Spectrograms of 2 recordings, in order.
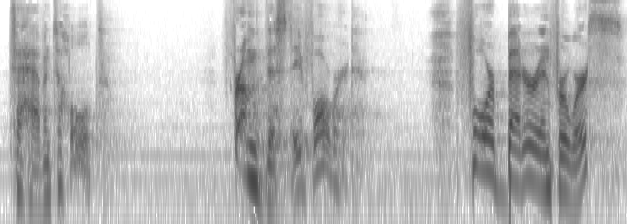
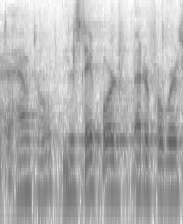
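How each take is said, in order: First: Measured vows, phrase by phrase; wedding officiant. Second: Quick recap. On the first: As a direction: pause after each phrase for the groom to repeat. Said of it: "Repeat after me". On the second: Officiant skimming back through the vows, quick and quiet. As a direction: rattle it off softly, like finding your place. Hurried recap to find his place. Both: Acted.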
